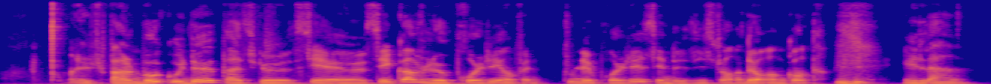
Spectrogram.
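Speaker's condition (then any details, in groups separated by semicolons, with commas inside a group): Dystonia; elocution difficulties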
